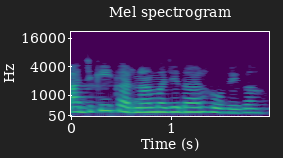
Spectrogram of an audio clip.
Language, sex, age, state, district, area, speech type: Punjabi, female, 18-30, Punjab, Shaheed Bhagat Singh Nagar, urban, read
